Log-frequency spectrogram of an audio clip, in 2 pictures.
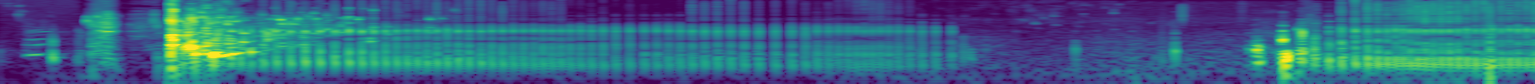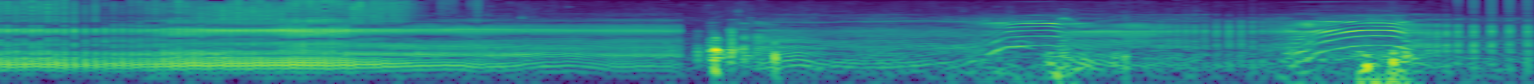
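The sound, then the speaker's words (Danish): Slowed-down porpoise echolocation clicks blur into a low, buzzing rattle, pausing briefly, then returning louder and denser with rising and falling whistly sweeps near the end, heard up close with no talking. “Det er en, et marsvin, der hapser en fisk.”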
